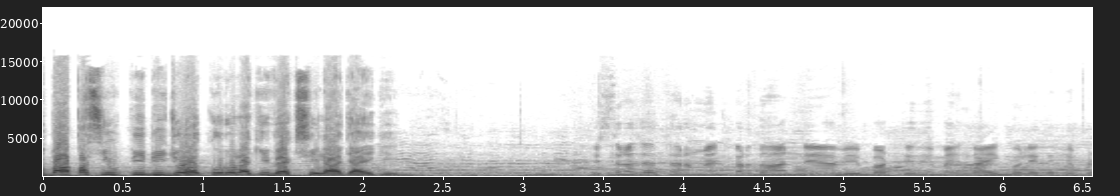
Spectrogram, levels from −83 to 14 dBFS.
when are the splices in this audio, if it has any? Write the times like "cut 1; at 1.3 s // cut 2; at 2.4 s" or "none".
none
